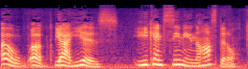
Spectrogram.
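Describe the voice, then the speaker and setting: A woman's voice: on the high side, animated, normal speed. A woman playing a sweet, boyish, apologetic man, hesitant and earnest, in an amateur radio drama. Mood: cheerful.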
